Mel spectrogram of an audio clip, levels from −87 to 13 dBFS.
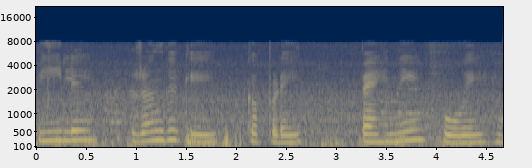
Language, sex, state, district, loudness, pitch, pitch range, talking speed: Hindi, female, Haryana, Rohtak, -17 LUFS, 225 Hz, 215-260 Hz, 90 wpm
